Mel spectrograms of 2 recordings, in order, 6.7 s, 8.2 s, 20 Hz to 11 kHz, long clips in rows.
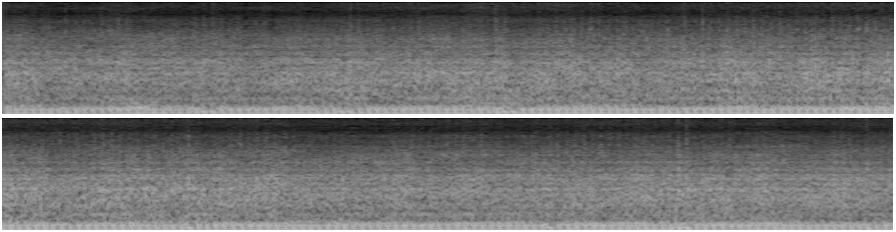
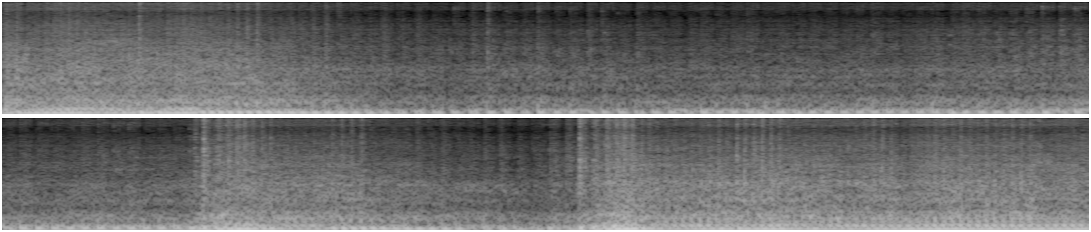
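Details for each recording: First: Meec SN210 snowblower small engine after fixing sputtering/dying, a leaking tank mounting screw found: steady, even drone with constant beat, no misses or surging, running cleanly under load while throwing snow. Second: Meec SN210 snowblower small single-cylinder engine after cleaning parts and reassembly, previously sputtering and dying unloaded after starting on choke: chugs unevenly at low idle with surges, running rough.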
